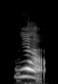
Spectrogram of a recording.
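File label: "niao", Mandarin, tone 4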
